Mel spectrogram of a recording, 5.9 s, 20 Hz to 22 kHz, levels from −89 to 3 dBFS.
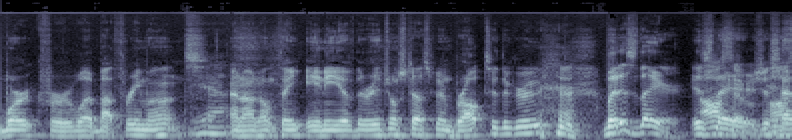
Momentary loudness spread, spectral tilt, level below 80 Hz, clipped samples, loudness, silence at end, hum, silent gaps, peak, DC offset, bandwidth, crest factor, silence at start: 5 LU; -5.5 dB/octave; -52 dBFS; under 0.1%; -19 LUFS; 0 s; none; none; -2 dBFS; under 0.1%; 17 kHz; 16 dB; 0 s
